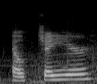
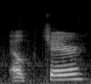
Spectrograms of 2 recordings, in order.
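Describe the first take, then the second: First: "Elkjaer" stretched to "el-ZHAY-eer", rising like a question; tentative "Elkjaer" as "el-ZHAY-eer?", louder and higher; second-guess pronunciation. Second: "Elkjaer" said as "elk-SHAIR", rising like a question; tentative "Elkjaer" as "el-SHAIR?", louder and higher; unsure pronunciation. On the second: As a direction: try "Elkjaer" with a sh sound, ending "air", pitched up. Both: Shown as a demonstration. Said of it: "I don't know how his name is pronounced".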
